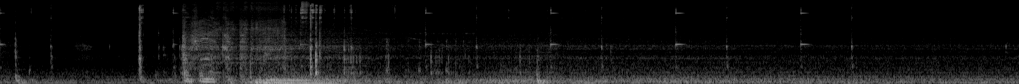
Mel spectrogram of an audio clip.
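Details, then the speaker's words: One-owner stock 1993 Nissan 240SX (S13), about 150 hp, with its startup chime: key clicks, short crank, quick catch and flare, then a soft even idle with no knocks or misses; starts beautifully. "still starts beautifully"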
